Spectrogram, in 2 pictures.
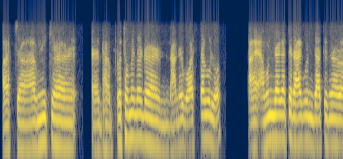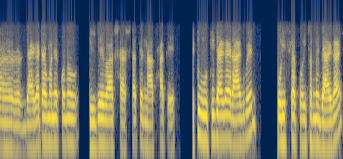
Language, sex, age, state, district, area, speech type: Bengali, male, 45-60, West Bengal, Hooghly, rural, conversation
